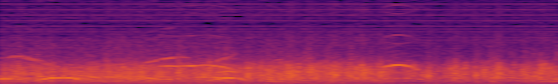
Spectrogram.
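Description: Bowling-centre audience applauding a shot, a dense spell of clapping with a few high calls over it.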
